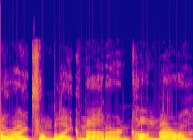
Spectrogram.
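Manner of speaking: attempted Irish accent. Reading a letter aloud while practicing an irish accent. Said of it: "We're we're practicing an Irish accent".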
